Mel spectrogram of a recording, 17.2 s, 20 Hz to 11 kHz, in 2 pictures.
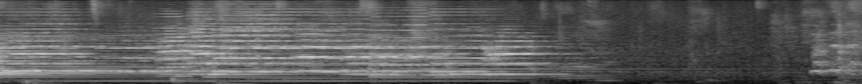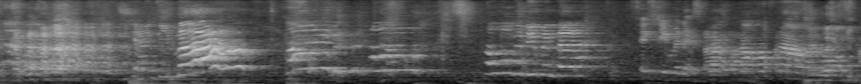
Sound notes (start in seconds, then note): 8.1 audience laughs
